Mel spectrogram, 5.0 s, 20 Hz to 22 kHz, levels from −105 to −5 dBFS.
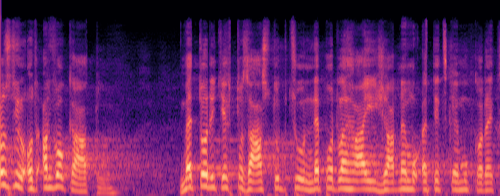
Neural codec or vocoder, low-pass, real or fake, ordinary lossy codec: codec, 44.1 kHz, 7.8 kbps, DAC; 14.4 kHz; fake; Opus, 64 kbps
